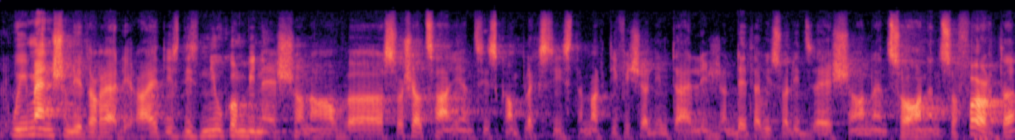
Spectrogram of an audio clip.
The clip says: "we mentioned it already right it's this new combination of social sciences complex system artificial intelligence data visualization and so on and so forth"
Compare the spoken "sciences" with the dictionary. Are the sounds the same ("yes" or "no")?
no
